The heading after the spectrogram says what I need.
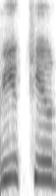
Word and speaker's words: Ryukyu: Ryukyu Dog Dingo. Yeah. So Ryukyu is like the traditional name for Okinawa. So he's like, Hmm. so a lot of Ryukyu dragon wrestlers have names which are related to Okinawan culture.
